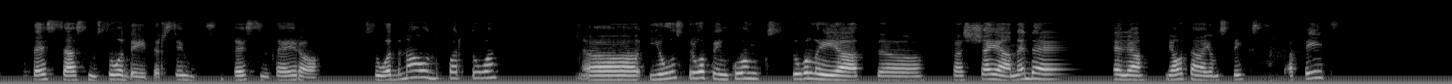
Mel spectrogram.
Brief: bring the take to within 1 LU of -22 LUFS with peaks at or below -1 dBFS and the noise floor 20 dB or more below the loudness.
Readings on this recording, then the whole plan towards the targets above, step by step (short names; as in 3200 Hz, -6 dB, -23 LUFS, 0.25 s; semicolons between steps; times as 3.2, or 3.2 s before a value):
hum 60 Hz; harmonics up to 360 Hz; hum level -36 dBFS; loudness -25.0 LUFS; peak -8.5 dBFS; loudness target -22.0 LUFS
-> de-hum 60 Hz, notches 6; gain +3 dB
